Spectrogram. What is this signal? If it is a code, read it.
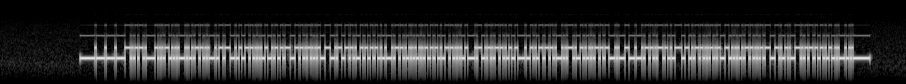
RTTY (75 baud, 850 Hz shift), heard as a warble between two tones, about 1700 Hz centre. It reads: RNXF XAOW YCIO DBOZ UIPK JJIP YVZD WVUA KEUJ MXMK EPTN SBNF SOHG IWXJ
